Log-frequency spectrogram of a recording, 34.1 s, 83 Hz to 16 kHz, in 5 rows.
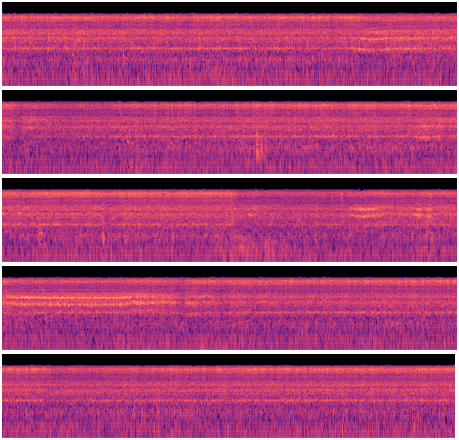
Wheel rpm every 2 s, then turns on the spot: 230, 230, 230, 230, 230, 230, 230, 230, 230, 230, 220, 220, 230, 230, 230, 230, 230.
none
